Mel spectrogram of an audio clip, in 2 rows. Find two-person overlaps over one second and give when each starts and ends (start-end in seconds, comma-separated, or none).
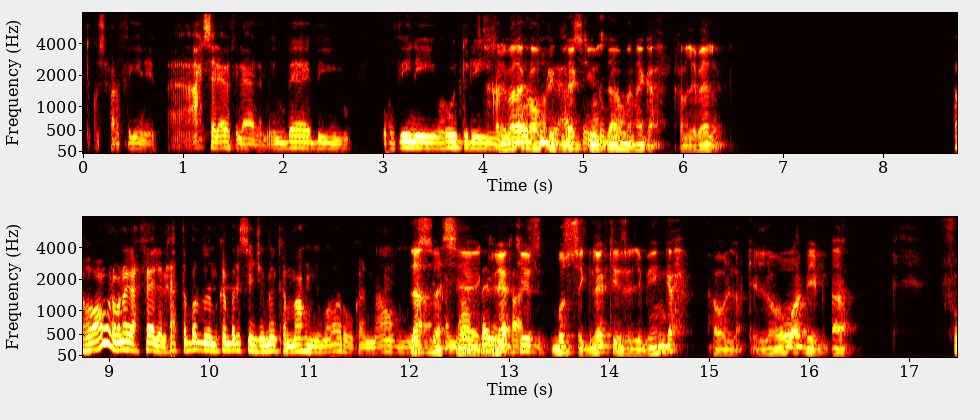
4.0-5.5, 12.0-13.3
